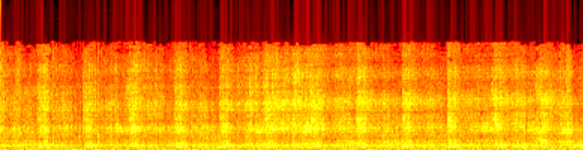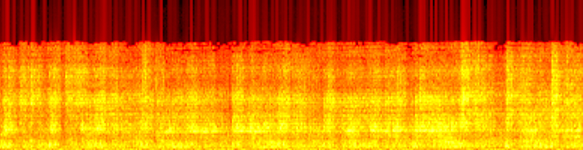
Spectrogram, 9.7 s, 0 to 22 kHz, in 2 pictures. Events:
0.0s-9.7s: crowd
0.0s-9.7s: motor vehicle (road)
0.0s-9.7s: music
0.2s-0.3s: clapping
0.6s-0.7s: clapping
1.0s-1.1s: clapping
2.4s-2.6s: human voice
4.3s-4.5s: human voice
6.8s-7.0s: human voice
7.6s-7.8s: human voice
8.3s-8.5s: human voice

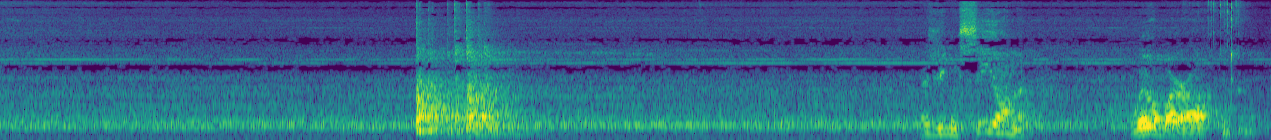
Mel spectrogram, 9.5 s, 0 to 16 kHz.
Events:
0.0s-9.5s: mechanisms
3.1s-3.9s: generic impact sounds
6.8s-7.8s: man speaking
8.4s-9.1s: man speaking
9.2s-9.3s: tick

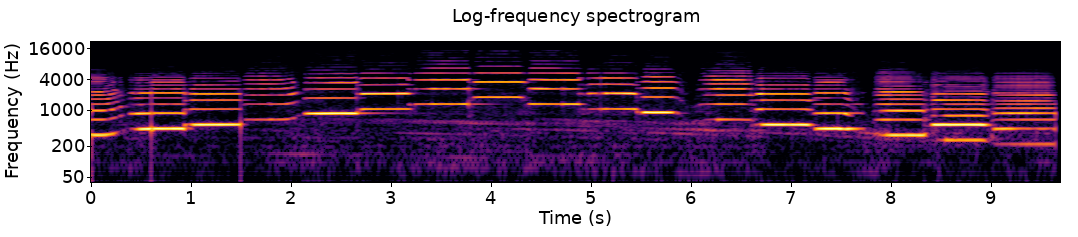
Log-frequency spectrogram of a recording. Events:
0.0s-9.6s: mechanisms
0.0s-9.6s: music
0.5s-0.5s: tick

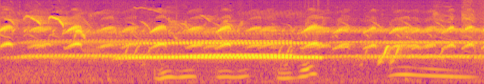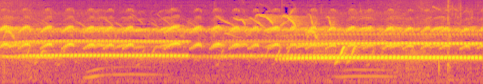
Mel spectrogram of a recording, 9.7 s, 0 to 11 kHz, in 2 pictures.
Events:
0.0s-9.6s: croak
0.0s-9.6s: wind
0.0s-9.6s: insect
0.2s-0.6s: chirp
1.5s-2.0s: human voice
2.0s-2.2s: chirp
2.1s-2.5s: human voice
2.8s-3.1s: human voice
3.9s-4.8s: human voice
5.7s-6.4s: human voice
7.0s-8.3s: chirp
8.2s-8.8s: human voice
9.2s-9.4s: generic impact sounds

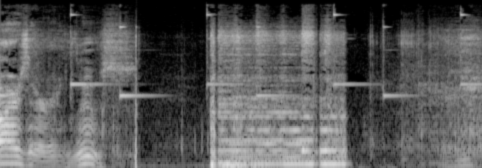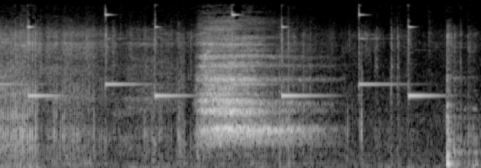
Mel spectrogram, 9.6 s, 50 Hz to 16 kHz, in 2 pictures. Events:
0.0s-1.4s: man speaking
0.0s-9.6s: mechanisms
0.7s-1.8s: bleep
1.3s-1.4s: generic impact sounds
1.8s-2.0s: generic impact sounds
2.0s-3.5s: music
2.1s-2.9s: bleep
3.3s-4.2s: bleep
3.7s-6.7s: surface contact
4.6s-5.5s: bleep
5.9s-6.8s: bleep
6.3s-8.2s: breathing
7.6s-7.8s: surface contact
7.6s-8.2s: bleep
8.2s-9.0s: surface contact
8.4s-8.5s: generic impact sounds
8.4s-9.3s: bleep
8.7s-9.0s: generic impact sounds

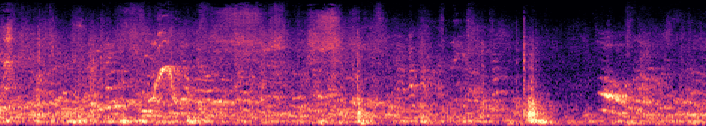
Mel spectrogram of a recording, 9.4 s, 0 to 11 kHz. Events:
0.0s-0.2s: human voice
0.0s-9.4s: background noise
0.5s-0.6s: generic impact sounds
0.6s-0.9s: human voice
1.0s-1.1s: generic impact sounds
1.3s-1.7s: speech
1.9s-2.5s: shout
1.9s-2.8s: speech
2.9s-3.8s: surface contact
3.0s-3.7s: speech
4.1s-4.6s: surface contact
4.7s-5.0s: generic impact sounds
5.3s-5.8s: human voice
6.0s-6.8s: speech
6.2s-6.5s: generic impact sounds
6.8s-7.1s: generic impact sounds
8.0s-9.4s: speech

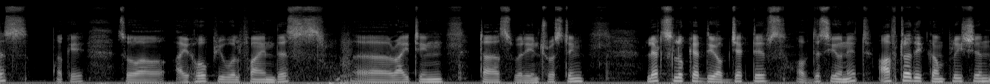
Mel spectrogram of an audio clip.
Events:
0.0s-0.3s: male speech
0.0s-9.9s: background noise
0.5s-0.6s: tick
0.5s-0.9s: male speech
0.9s-1.1s: breathing
1.1s-3.2s: male speech
1.9s-2.0s: tick
3.2s-3.5s: generic impact sounds
3.6s-4.4s: male speech
4.5s-4.7s: breathing
4.8s-5.8s: male speech
5.9s-6.5s: breathing
6.5s-9.9s: male speech

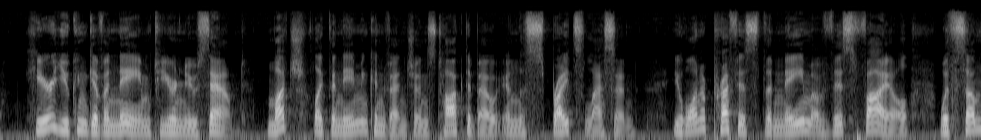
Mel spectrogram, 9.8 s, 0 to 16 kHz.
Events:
0.0s-9.8s: mechanisms
0.2s-2.4s: male speech
2.6s-5.4s: male speech
3.0s-3.2s: clicking
5.5s-6.3s: male speech
6.4s-6.7s: breathing
6.7s-9.0s: male speech
9.1s-9.4s: breathing
9.4s-9.8s: male speech

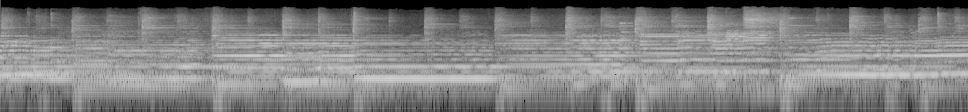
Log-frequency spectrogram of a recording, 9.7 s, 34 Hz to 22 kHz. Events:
0.0s-9.6s: music

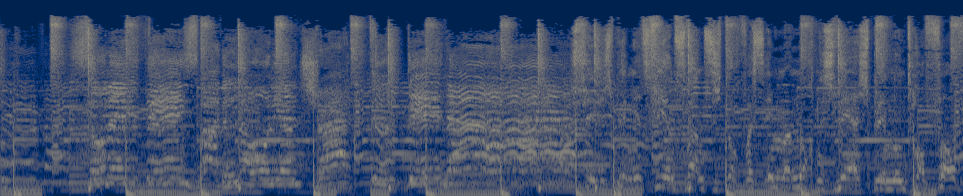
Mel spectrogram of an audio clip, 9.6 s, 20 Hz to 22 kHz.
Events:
0.0s-5.7s: male singing
0.0s-9.6s: music
5.7s-9.6s: rapping

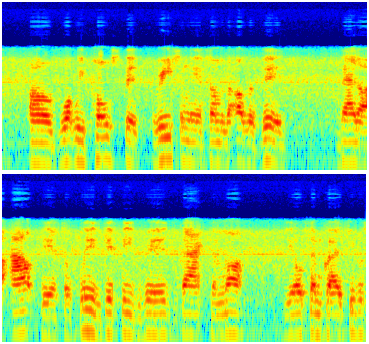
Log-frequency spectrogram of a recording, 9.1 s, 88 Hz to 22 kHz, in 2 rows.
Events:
0.0s-9.1s: mechanisms
0.3s-1.7s: male speech
1.9s-3.6s: male speech
4.2s-4.9s: male speech
5.1s-6.7s: male speech
6.8s-7.1s: male speech
7.2s-7.6s: male speech
8.1s-9.1s: male speech

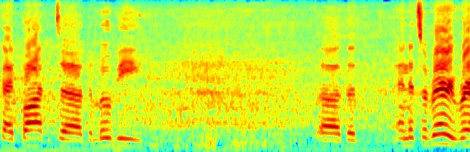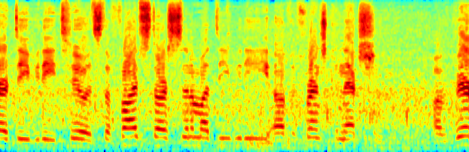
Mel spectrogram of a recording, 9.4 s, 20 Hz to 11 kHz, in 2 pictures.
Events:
0.0s-1.4s: man speaking
0.0s-9.3s: vehicle
3.1s-3.5s: man speaking
3.9s-7.6s: man speaking
7.7s-8.5s: man speaking

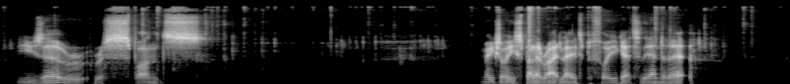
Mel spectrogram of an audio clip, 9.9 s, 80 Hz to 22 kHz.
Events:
0.0s-0.2s: computer keyboard
0.2s-2.7s: male speech
1.7s-2.0s: computer keyboard
2.4s-3.7s: computer keyboard
3.9s-5.6s: computer keyboard
4.7s-5.7s: breathing
5.8s-6.0s: computer keyboard
6.0s-7.3s: male speech
6.6s-6.7s: computer keyboard
7.4s-8.7s: male speech
8.2s-8.5s: computer keyboard
8.6s-9.1s: breathing
8.7s-9.1s: computer keyboard
9.3s-9.5s: computer keyboard
9.8s-9.8s: surface contact

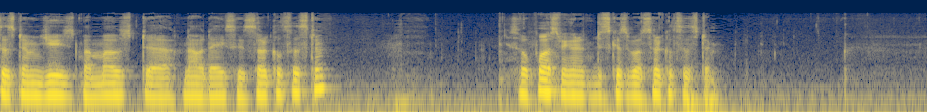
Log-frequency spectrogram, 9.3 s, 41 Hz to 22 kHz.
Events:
0.0s-3.3s: male speech
0.0s-9.2s: noise
5.2s-7.2s: male speech

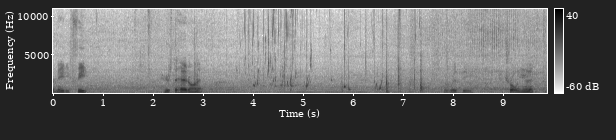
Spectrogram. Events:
0.0s-9.8s: mechanisms
0.0s-0.7s: man speaking
0.3s-0.5s: surface contact
1.7s-2.0s: generic impact sounds
2.2s-3.0s: man speaking
2.8s-2.9s: generic impact sounds
3.7s-5.2s: pump (liquid)
5.4s-5.6s: pump (liquid)
5.8s-5.9s: pump (liquid)
6.1s-6.5s: generic impact sounds
6.4s-6.6s: pump (liquid)
6.6s-6.7s: generic impact sounds
6.9s-7.0s: generic impact sounds
7.1s-7.4s: generic impact sounds
7.5s-7.9s: surface contact
7.8s-8.4s: man speaking
9.0s-9.6s: man speaking

